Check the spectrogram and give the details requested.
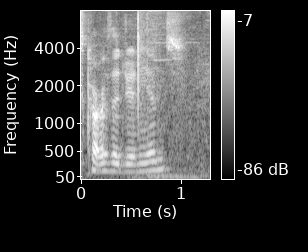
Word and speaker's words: Carthaginians: my board doesn't have any theme holy he pronounced it correctly it's carthaginians I took a shot the Hannibal guy is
